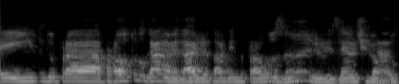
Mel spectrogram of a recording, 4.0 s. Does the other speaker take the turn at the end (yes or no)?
no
